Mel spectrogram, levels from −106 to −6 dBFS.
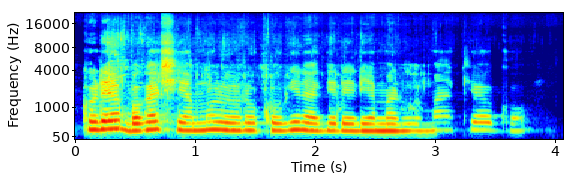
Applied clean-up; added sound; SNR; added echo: neural mask model DeepFilterNet 3.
